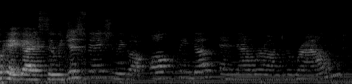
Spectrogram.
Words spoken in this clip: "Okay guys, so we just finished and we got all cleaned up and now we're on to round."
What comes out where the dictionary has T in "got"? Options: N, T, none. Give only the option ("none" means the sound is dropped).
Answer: none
